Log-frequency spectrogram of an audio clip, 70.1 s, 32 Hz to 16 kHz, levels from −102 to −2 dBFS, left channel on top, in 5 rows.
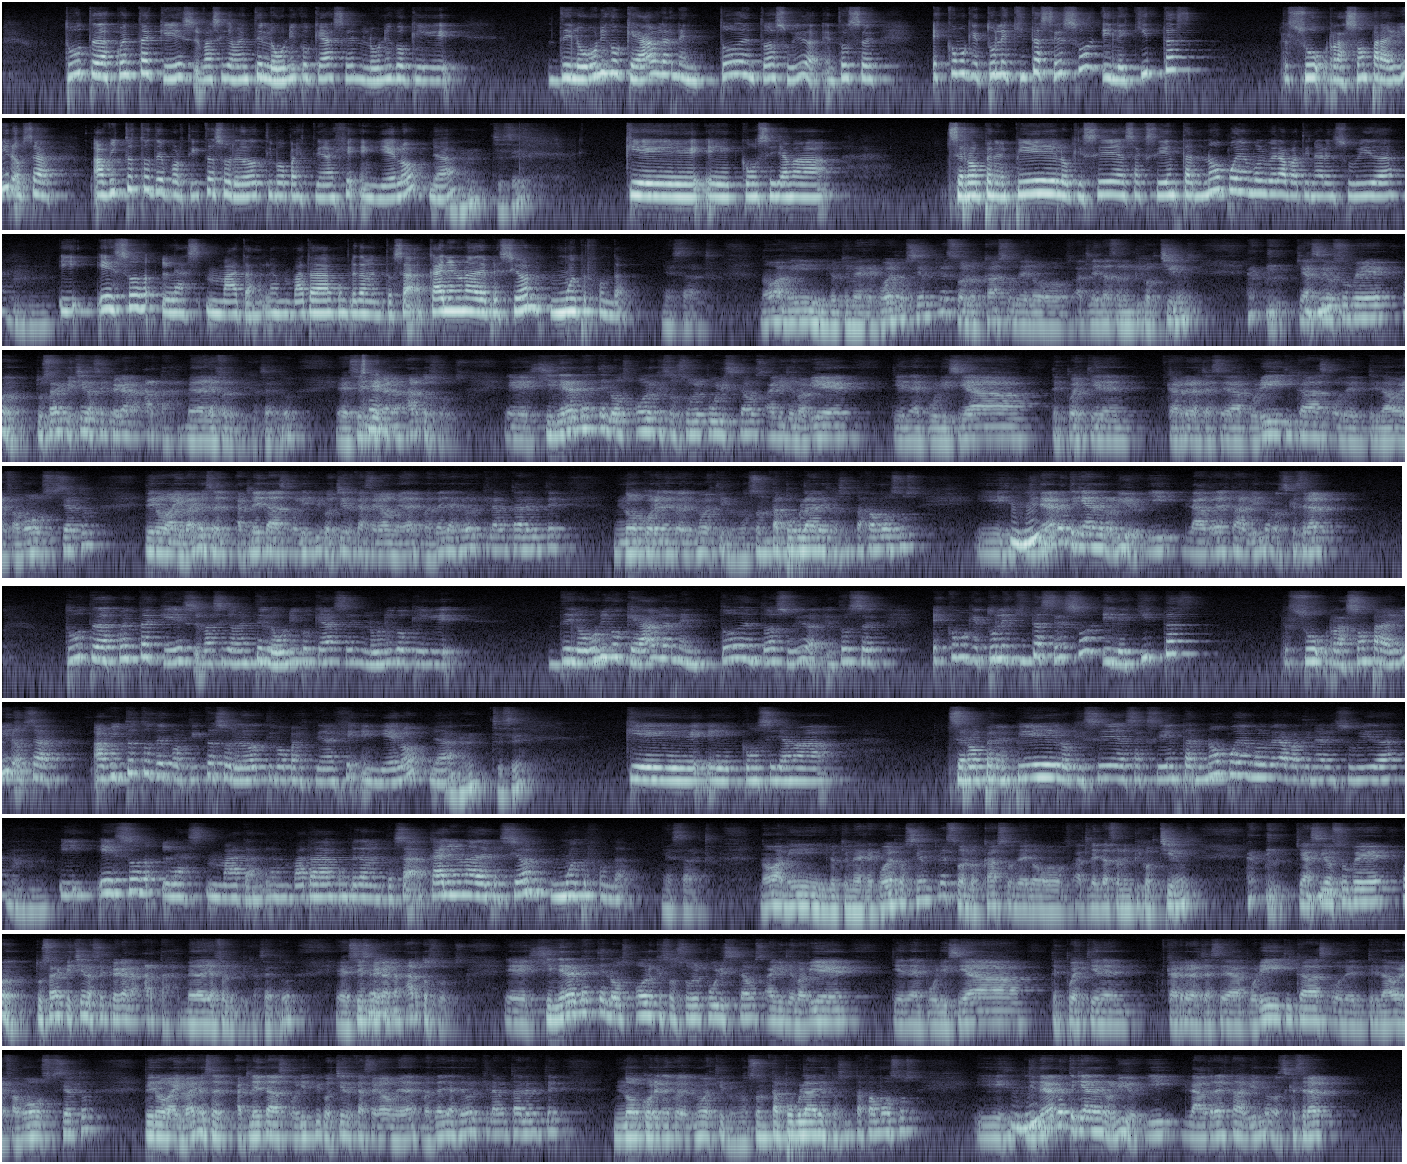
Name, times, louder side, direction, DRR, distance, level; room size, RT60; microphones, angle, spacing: voice 1, 0.6-4.5 5.5-8.7 9.5-11.8 12.8-14.5 14.9-18.6 20.3-22.3 23.5-28.0 28.6-34.3 41.1-41.4 45.7-46.0 66.2-66.5, left 5 dB, 45° left, 7 dB, 0.3 m, -28 dB
voice 2, 18.5-19.3 28.1-28.5 34.7-35.0 35.6-45.0 45.4-46.6 46.9-50.5 51.0-52.3 52.6-53.3 53.7-61.7 62.2-65.2 65.8-69.3, right 2 dB, 40° right, 1 dB, 0.4 m, -35 dB
4.8 x 2.2 x 3.4 m, 0.66 s
head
